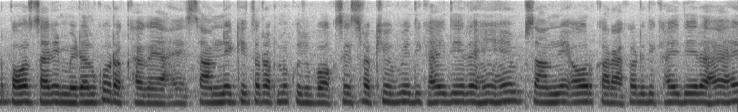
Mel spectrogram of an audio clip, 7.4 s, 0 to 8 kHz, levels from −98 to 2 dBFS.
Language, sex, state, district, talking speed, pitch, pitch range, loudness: Hindi, male, Chhattisgarh, Bastar, 220 wpm, 185 Hz, 175-190 Hz, -16 LUFS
